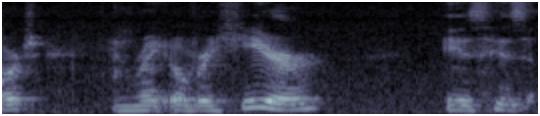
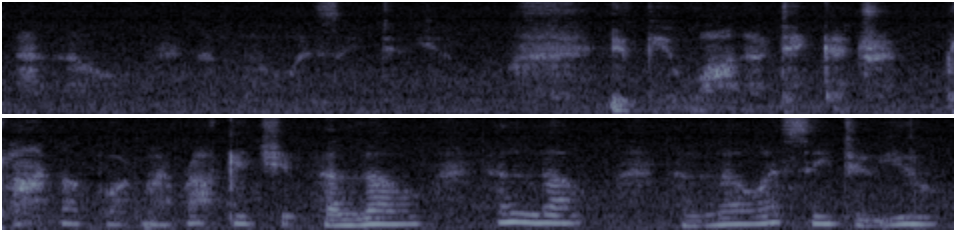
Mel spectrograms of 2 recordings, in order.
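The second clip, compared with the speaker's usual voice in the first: whispered song; 4 semitones higher, 15 dB quieter than usual. Acted. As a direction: sing it in a whisper.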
